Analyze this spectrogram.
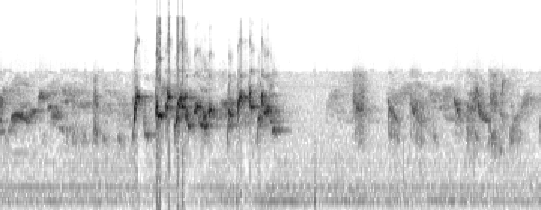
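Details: Caged red-whiskered bulbul singing quick, uneven chattering phrases, a dense loud burst followed by a brief pause and softer scattered notes, with a low electrical hum and a few sharp clicks.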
